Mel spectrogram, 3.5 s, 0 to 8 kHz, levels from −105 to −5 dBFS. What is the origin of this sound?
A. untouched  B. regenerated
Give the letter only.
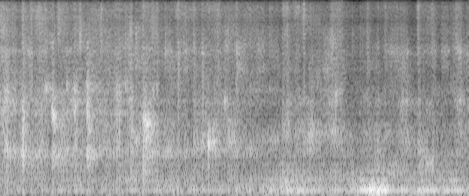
B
